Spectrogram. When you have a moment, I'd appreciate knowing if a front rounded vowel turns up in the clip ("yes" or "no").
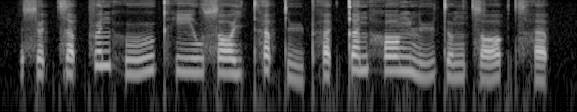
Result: yes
